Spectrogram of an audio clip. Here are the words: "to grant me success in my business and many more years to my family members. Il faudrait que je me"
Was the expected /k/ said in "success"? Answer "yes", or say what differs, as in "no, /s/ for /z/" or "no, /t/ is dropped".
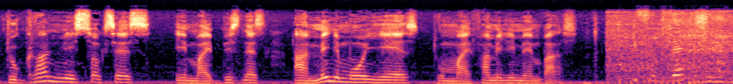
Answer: yes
